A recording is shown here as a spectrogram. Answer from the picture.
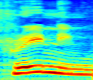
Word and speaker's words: reign: Example, it is raining, it is raining, वर्षा हो रही है। तो इस वर्षा की स्पेलिंग है RAIN।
